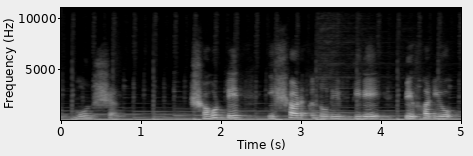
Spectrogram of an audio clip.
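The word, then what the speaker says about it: München: জার্মানির বায়ান রাজ্যের রাজধানী জার্মান ভাষায় শহরটির নামের উচ্চারণ মনশান শহরটির ঈশার নদীর তীরে বেভারিও আলস এর উত্তরে অবস্থিত।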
